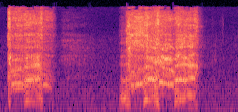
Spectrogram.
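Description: Two separate coughing fits from one person, each a harsh burst lasting about half a second, close and fairly loud with a short quiet gap between them.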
